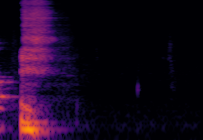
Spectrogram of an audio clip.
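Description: A man's short, breathy sigh out through the mouth, then near silence.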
